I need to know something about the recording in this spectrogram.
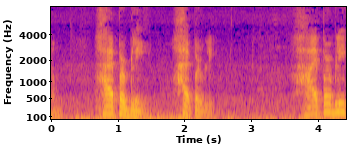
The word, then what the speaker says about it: hyperbole: हाइपरबॉल बोलते हैं, बट इट इज़ नॉट हाइपरबॉल और बॉले, इट्स हाइपरबली. ओ is silent over हियर, सो use in this manner whenever you are using this figure of speech.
